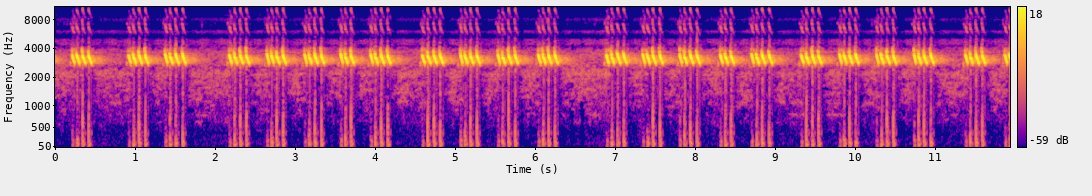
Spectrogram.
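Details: High, ringing chirps from a cricket calling for a mate, every chirp a quick cluster of three or four pulses, repeated steadily around twice each second through the whole stretch.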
